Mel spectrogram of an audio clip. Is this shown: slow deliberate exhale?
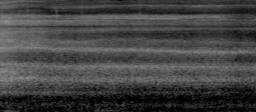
yes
